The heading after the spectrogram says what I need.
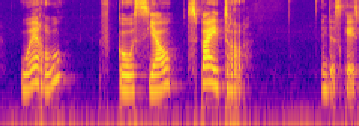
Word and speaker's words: oeru: What you maybe already heard is that the first word weru I say as weru, as two syllables and not as oeru. This happens always as soon as you have something behind the oe. So oe and on its own is pronounced as two syllables, oe, but as soon as you put something behind it, you have the oe becoming we. So oe, but weru.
